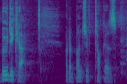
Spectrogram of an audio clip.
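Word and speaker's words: Boudicca: She's been known as Bodisier. Uh but a group of Cambridge linguists recently insisted from a study of protoeltic languages that bodisier must be pronounced budika.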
